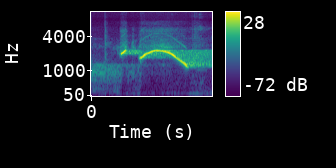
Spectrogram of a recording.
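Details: A tame common hill myna (Gracula religiosa) gives loud, clear whistles: a brief rising note, then a long arching whistle that climbs and slowly falls, over a low background hum.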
